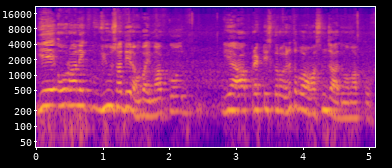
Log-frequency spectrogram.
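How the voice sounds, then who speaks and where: A man's voice: sits high, quick pace, mellow, a little hiss or hum. A young man teaching an exam-prep lesson in a chatty way, often calling the viewer "brother". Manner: chatty, repeats "bhai" to the viewer. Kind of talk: casual explainer lesson.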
